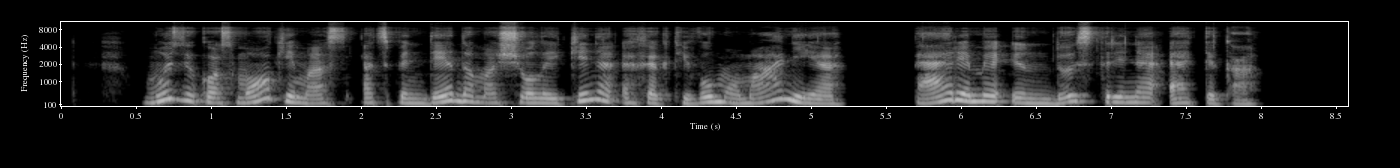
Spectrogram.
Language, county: Lithuanian, Alytus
